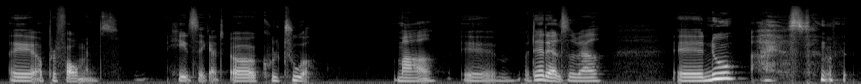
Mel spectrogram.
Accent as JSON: {"language": "Danish", "town": "Hobro", "region": "North Denmark Region", "country": "Denmark", "tie": "born there", "said": "Jamen, jeg blev født på Hobro sygehus, tror jeg."}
